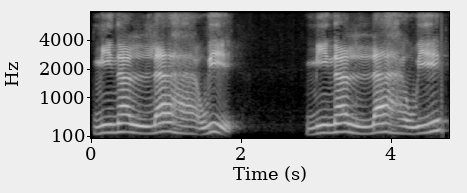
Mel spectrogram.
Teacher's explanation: Hə hərfini dedikdə boğazın aşağısından deyirik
